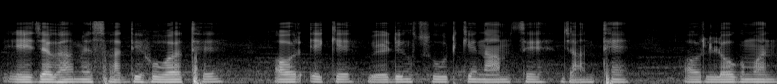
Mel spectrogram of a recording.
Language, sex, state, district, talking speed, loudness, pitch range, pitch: Chhattisgarhi, male, Chhattisgarh, Sarguja, 130 wpm, -24 LUFS, 115-120 Hz, 115 Hz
